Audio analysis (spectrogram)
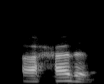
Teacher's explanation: اس وقف کی صورت میں اس دال کو اس کے مخرج میں ہلا کر پڑھیں. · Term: قلقلہ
